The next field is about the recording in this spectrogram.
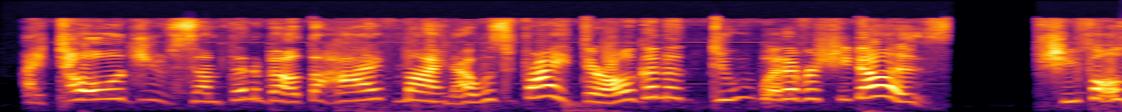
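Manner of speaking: private half-whisper under the breath. Role-playing a character half-whispering to another character, under her breath. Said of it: "Atula's gonna whisper to Vendella".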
